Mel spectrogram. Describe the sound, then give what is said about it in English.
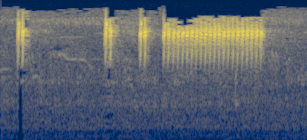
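A small bird, a cisticola, gives three short, high, sharp notes, then breaks into a rapid buzzing trill lasting about a second. The call is clear against a faint background hiss. “And then there are the tinkling, trilling, rattling, whistling, chattering, bubbling, churring, and chirping cisticolas.”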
